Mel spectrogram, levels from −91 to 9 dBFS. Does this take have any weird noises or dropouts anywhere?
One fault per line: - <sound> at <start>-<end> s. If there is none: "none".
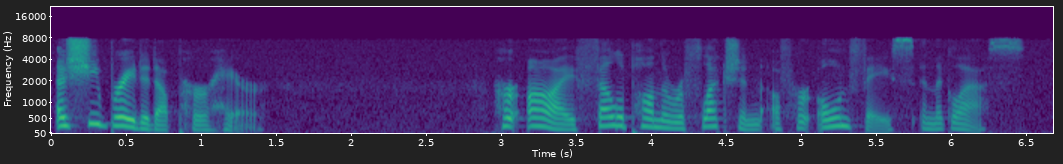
none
